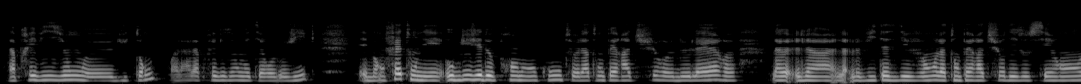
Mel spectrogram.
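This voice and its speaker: A woman's voice: medium pitch, mellow, highs cut off. A woman giving an explanatory talk as a guest speaker, walking through everyday examples with frequent hesitations. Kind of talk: explanatory talk at a club meeting.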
